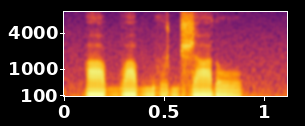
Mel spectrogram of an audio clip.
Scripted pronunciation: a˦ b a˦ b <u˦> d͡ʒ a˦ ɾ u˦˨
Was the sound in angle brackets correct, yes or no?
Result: yes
